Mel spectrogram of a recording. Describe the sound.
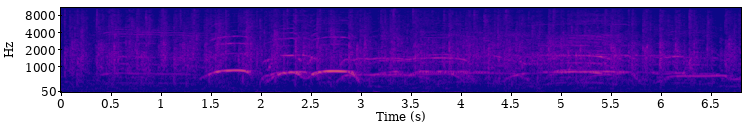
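Audience applause at a stand-up comedy show, a fairly quiet, steady wash of clapping lasting the whole clip, with crowd voices and cheers rising over it in places.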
